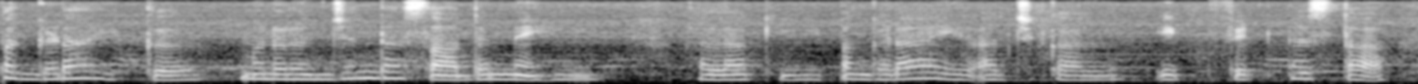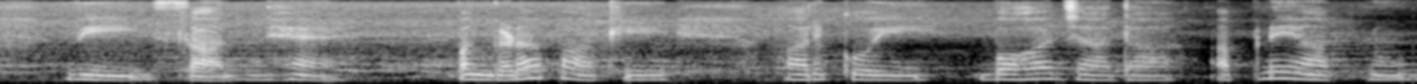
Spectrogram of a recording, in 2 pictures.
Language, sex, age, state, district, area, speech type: Punjabi, female, 30-45, Punjab, Ludhiana, urban, spontaneous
